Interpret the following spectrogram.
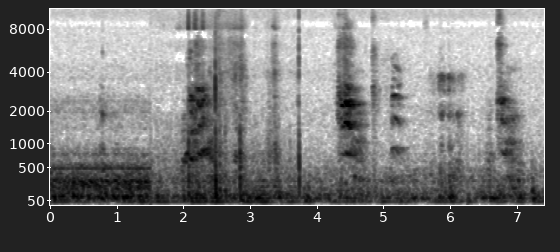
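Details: Indoor tuxedo cat, one of two sister cats, sulking: a string of short, nasal meows, several close together around two and four seconds and more at six to seven seconds, over a low background hum.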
